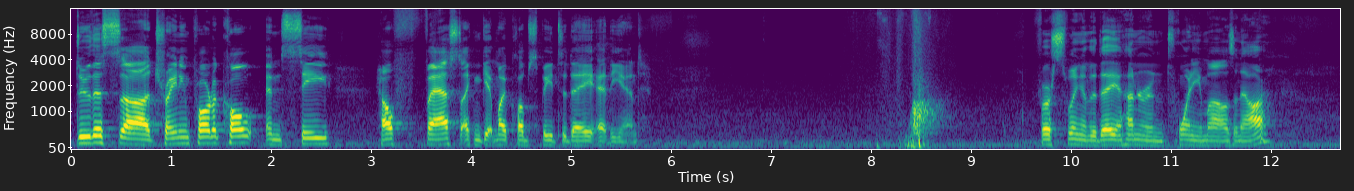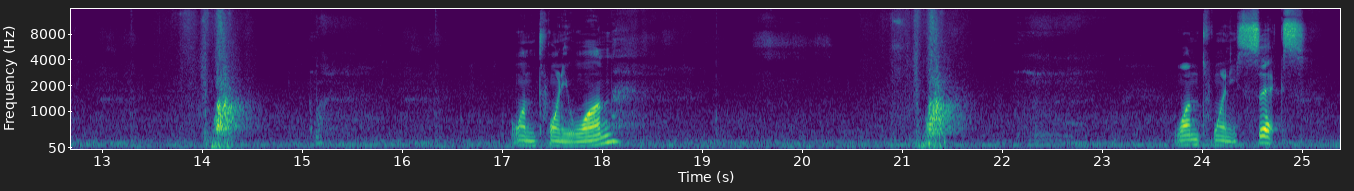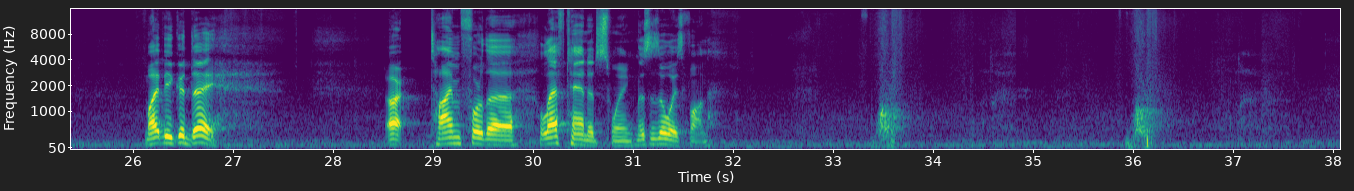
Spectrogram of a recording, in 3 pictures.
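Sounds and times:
stick whooshing through air: 8.0s - 8.9s, 13.7s - 14.6s, 20.9s - 21.8s, 33.2s - 34.5s, 35.6s - 37.6s.

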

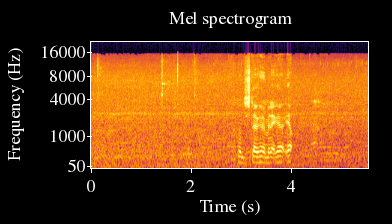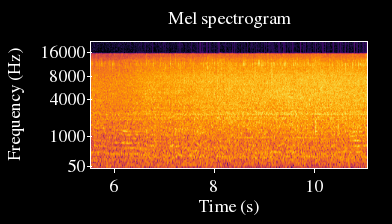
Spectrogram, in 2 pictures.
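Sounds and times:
airport terminal low hum: 0.0s - 11.0s.

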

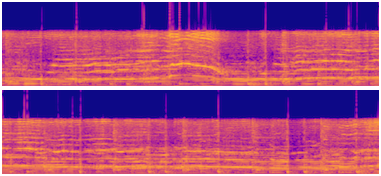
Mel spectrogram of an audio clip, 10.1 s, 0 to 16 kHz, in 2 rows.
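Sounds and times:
backing music with steady beat: 0.0s - 10.0s
children singing karaoke: 0.0s - 10.0s.

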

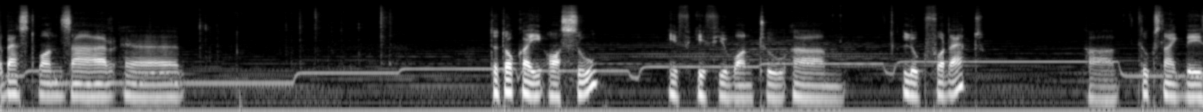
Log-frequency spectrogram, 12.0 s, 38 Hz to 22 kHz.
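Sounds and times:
steady held tone: 4.1s - 12.0s.

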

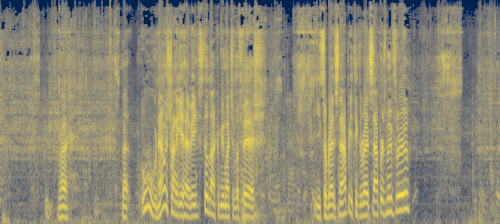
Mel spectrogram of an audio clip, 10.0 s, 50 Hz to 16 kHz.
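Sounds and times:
fishing reel being cranked: 0.0s - 10.0s.

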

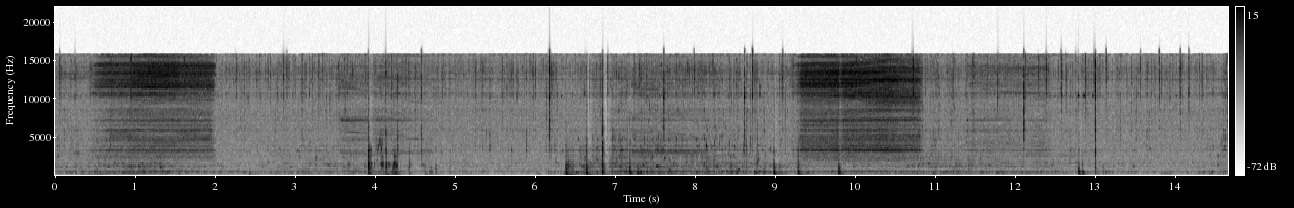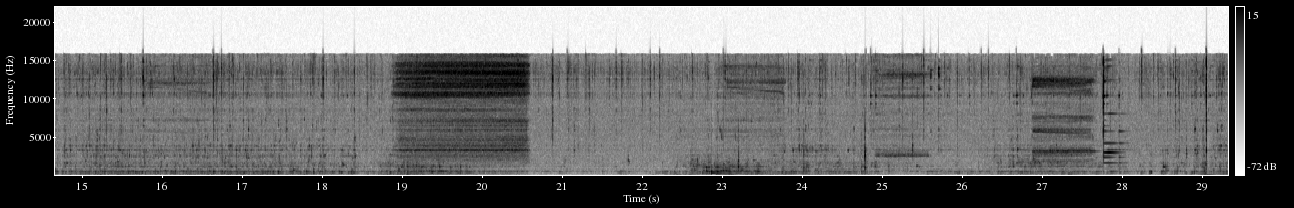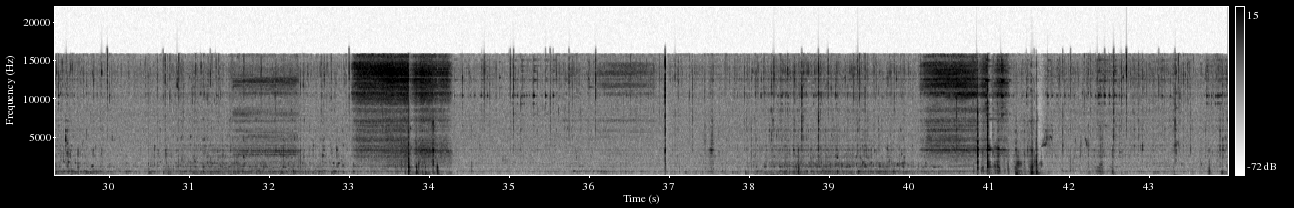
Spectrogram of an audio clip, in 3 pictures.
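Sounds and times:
steady watery hiss: 0.0s - 43.9s.

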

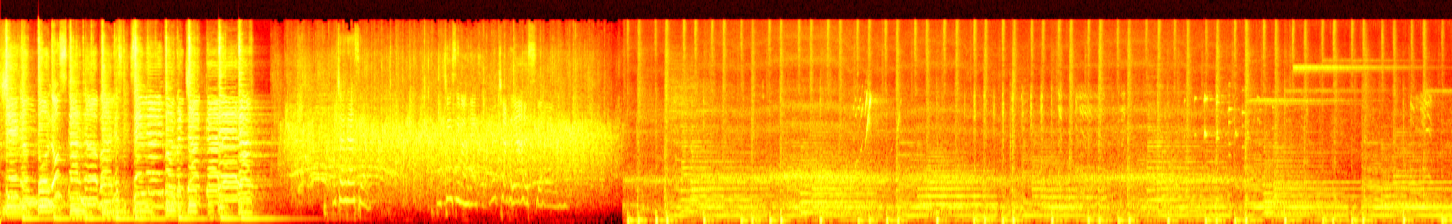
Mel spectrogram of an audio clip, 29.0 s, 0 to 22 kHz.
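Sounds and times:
audience applauding and cheering: 5.3s - 28.6s
music with kick-drum beat and bass: 12.5s - 29.0s.

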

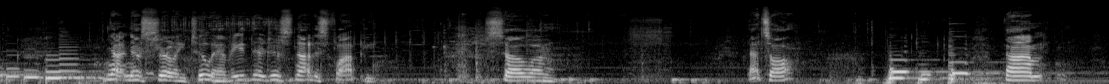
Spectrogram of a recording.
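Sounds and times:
electric guitar notes picked: 0.0s - 3.6s, 8.3s - 11.0s.

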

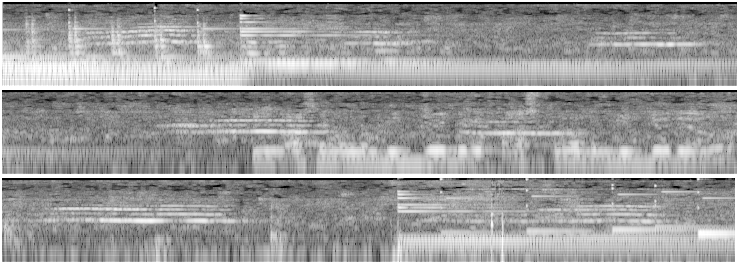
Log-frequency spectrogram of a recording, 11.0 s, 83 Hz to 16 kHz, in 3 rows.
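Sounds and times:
cat mewing: 7.5s - 8.6s.

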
